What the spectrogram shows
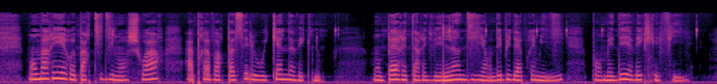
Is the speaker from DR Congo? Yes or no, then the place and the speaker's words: no; France; je suis française, j'habite près de Paris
